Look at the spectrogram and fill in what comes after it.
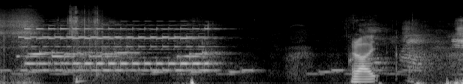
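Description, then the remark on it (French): A telephone rings with a bright, steady electronic tone that sustains for a couple of seconds, fairly loud, then stops as a person begins speaking. “Ça c'est bah ça c'est notre téléphone en fait.”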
